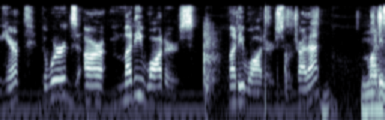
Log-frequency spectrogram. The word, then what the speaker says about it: Waters: all right let's uh let's practice that W right there W Waters Waters okay so how we pronounce how we pronounce that right now what you're doing is that you're using a v sound saying V Waters Earth okay all right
